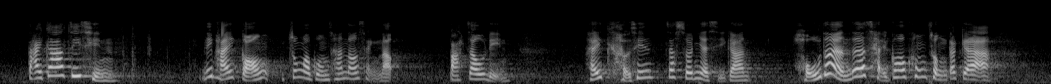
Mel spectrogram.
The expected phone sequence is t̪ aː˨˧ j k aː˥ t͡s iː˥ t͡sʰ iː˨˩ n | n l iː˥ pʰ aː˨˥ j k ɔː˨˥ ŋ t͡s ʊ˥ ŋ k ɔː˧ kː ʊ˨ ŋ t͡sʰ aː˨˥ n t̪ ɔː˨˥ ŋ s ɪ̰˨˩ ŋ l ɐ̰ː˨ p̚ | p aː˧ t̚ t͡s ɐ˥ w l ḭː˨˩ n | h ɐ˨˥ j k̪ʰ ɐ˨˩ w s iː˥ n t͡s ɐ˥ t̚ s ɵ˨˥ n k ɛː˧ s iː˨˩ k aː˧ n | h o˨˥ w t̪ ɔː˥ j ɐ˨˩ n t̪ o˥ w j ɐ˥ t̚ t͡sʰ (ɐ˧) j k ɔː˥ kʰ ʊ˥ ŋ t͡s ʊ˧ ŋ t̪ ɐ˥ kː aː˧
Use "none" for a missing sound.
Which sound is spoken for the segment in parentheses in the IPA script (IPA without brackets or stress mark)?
ɐ˨˩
